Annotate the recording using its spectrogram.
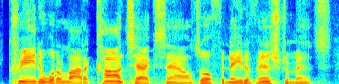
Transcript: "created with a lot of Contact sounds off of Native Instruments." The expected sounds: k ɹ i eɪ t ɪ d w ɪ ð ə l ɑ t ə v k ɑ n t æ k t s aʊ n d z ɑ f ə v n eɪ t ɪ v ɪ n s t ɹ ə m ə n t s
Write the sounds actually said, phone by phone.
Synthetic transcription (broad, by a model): k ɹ i eɪ t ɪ d w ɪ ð ə l ɑ t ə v k ɑ n t æ k t s aʊ n d z ɑ f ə n eɪ t ɪ v ɪ n s t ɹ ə m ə n t s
